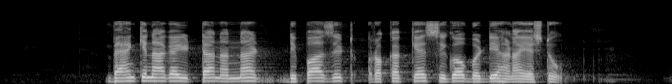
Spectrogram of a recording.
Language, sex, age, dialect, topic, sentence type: Kannada, male, 56-60, Central, banking, question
